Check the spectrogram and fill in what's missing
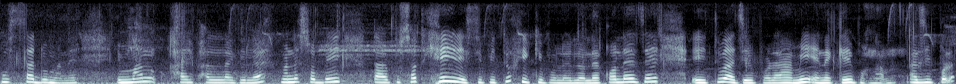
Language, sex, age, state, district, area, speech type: Assamese, female, 18-30, Assam, Kamrup Metropolitan, urban, spontaneous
